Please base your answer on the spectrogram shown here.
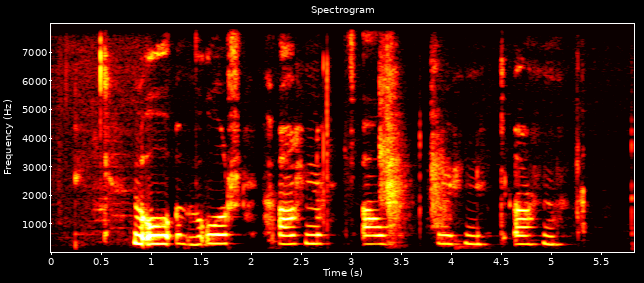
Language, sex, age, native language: Icelandic, male, 7, Icelandic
